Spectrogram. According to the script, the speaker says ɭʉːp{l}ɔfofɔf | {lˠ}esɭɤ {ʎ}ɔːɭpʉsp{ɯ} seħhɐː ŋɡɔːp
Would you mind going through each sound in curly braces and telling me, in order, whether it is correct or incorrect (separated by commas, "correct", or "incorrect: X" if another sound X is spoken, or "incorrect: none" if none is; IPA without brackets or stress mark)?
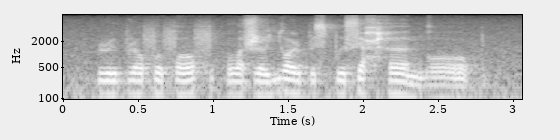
incorrect: ɭ, correct, correct, correct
